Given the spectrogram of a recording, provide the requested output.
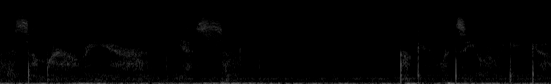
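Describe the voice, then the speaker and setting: Loud background noise fills the clip. The voice itself sounds dry, with no echo. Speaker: ASMR gaming streamer. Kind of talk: casual gaming commentary, whispered ASMR ramble. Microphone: studio mic.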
